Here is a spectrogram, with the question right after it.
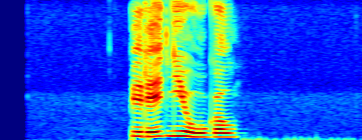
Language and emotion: Russian, neutral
